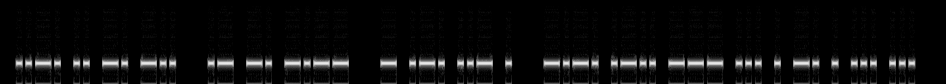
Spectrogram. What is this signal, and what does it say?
Morse code, heard as a keyed tone, about 25 wpm, 1000 Hz. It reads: FIND ANY TRUE CLOSENESS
